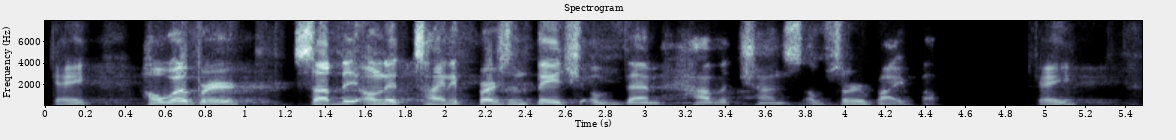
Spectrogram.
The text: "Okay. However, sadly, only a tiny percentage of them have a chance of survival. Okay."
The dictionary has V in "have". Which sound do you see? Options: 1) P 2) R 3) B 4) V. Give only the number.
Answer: 4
